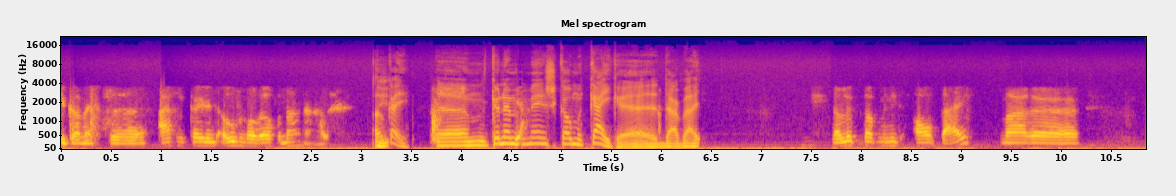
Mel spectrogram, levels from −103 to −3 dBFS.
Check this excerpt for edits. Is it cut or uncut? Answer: cut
